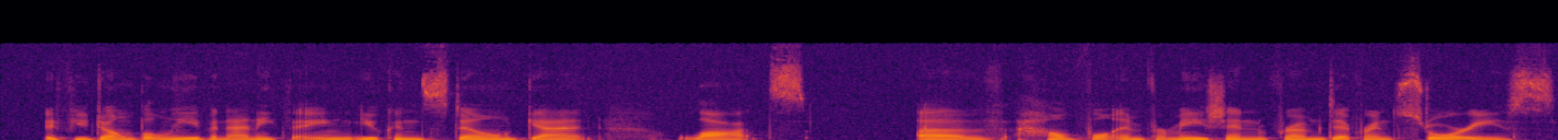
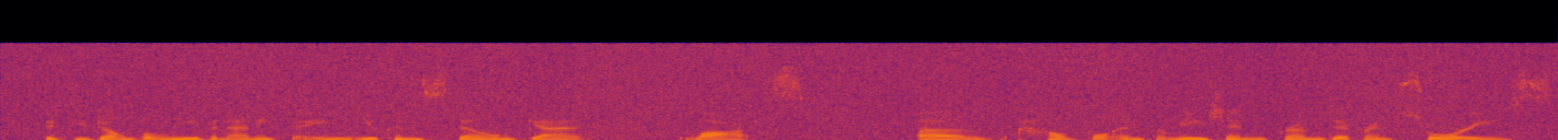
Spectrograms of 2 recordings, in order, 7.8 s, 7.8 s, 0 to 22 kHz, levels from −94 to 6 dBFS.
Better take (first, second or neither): first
